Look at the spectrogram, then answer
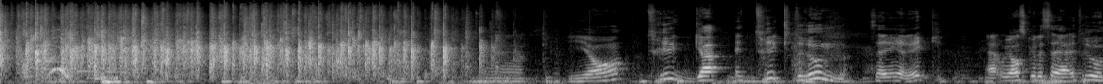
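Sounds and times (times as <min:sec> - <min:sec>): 
audience applause: 0:00.0 - 0:05.3
speech: 0:05.8 - 0:11.0.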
